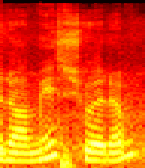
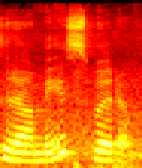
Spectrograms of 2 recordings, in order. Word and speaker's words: Rameswaram: नाउ see this, your current pronunciation is रामेश्वरम, लेकिन ये अब्दुल कलाम ने अपनी तमिलियन लैंग्वेज के अकॉर्डिंग अपनी ऑटोबायोग्राफी लिखी है. That's why here the pronunciation is Rameswaram.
